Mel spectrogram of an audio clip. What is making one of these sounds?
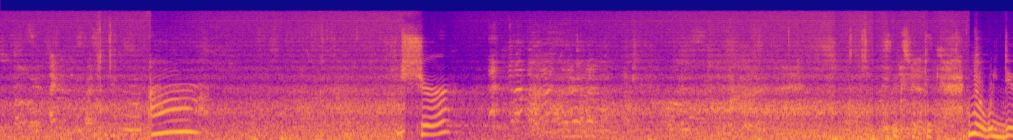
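A middle-aged woman speaks calmly into a microphone, heard through loudspeakers outdoors.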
